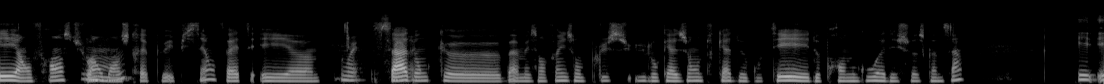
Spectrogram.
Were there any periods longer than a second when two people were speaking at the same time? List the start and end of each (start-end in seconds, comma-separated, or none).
none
